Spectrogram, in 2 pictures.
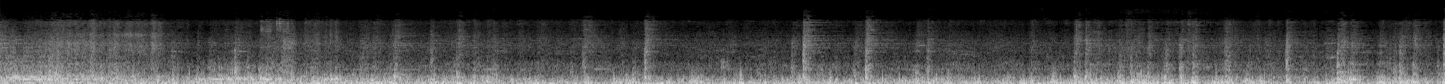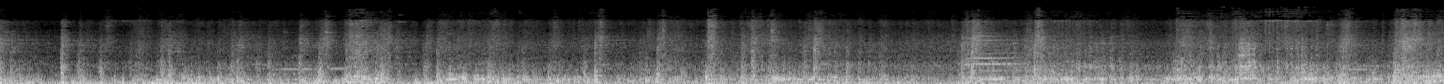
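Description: Passenger train coaches running at speed, heard from an open door: steady rumble and rush of air, with the wheels clattering irregularly over rail joints and points.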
